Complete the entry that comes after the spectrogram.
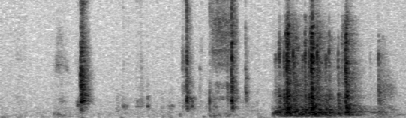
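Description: A serger sewing machine runs in short bursts while its knife trims a scant eighth inch off fabric, giving quiet whirring, clicking stitches close up with pauses between runs.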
